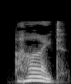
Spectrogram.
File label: "Height", English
